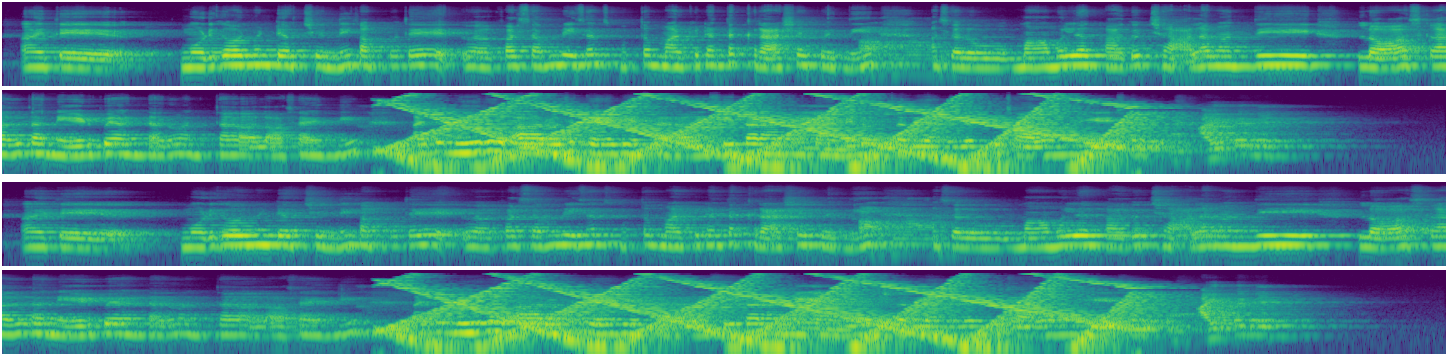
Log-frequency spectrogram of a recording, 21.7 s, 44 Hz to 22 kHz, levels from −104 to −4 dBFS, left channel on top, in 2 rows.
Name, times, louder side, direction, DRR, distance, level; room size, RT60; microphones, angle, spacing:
voice 1, 0.1-1.0 1.3-19.8, left 2 dB, 85° left, 7 dB, 0.6 m, -24 dB
voice 2, 6.4-7.1 16.7-17.2 18.4-18.5 19.3-20.3, right 1 dB, 40° right, -2 dB, 1.1 m, -30 dB
sound 1, 13.6-19.3, equal, 30° left, 1.6 m, -19 dB
7.5 x 6.9 x 2.8 m, 1.3 s
head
